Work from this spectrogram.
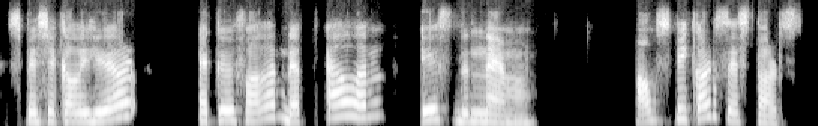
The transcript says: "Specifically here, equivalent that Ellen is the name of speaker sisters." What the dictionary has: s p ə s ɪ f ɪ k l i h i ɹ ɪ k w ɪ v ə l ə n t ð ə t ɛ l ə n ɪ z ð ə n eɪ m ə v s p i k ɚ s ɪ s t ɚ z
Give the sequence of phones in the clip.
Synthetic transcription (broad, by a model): s p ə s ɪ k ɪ l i h i ɹ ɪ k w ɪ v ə l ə n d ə t ɛ l ə n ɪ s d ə n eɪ m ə w s p i k ɚ s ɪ s t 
